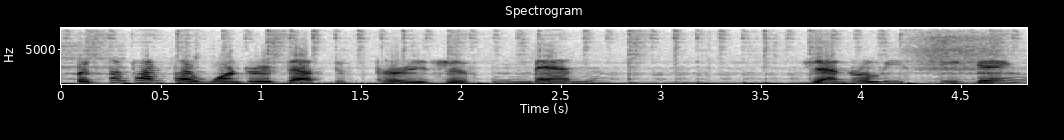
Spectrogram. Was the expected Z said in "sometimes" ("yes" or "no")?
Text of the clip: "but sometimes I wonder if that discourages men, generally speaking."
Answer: yes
